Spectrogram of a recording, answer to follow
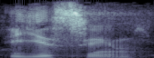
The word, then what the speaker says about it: Eocene: أثناء العصر الأيسوني إيسين إيسين تنطق إيسين أثناء هذا العصر during the Eocene.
